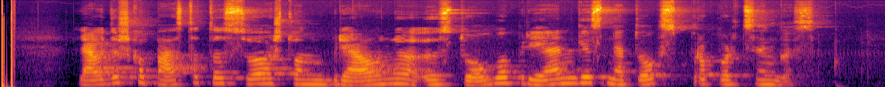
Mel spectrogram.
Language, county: Lithuanian, Kaunas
